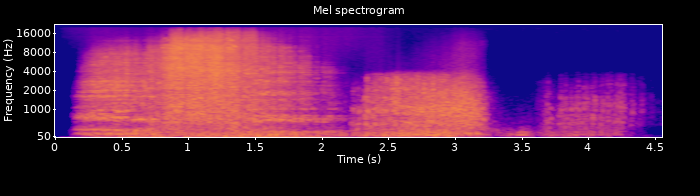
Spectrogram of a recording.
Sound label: Dragon sniff breathy inhaling and exhaling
